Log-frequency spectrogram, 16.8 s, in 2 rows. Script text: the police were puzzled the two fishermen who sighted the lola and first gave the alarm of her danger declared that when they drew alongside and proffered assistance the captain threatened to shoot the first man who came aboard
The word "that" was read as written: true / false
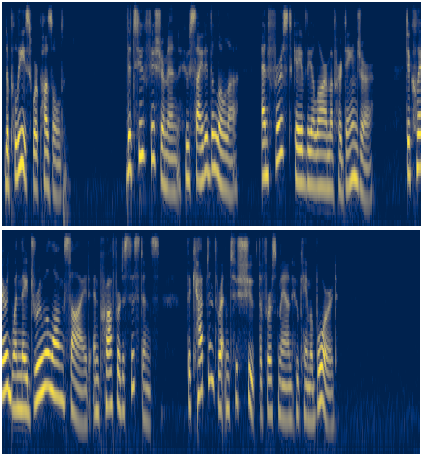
false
